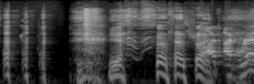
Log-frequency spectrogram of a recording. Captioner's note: laughing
